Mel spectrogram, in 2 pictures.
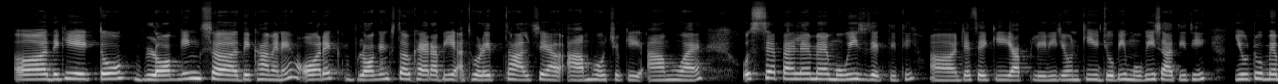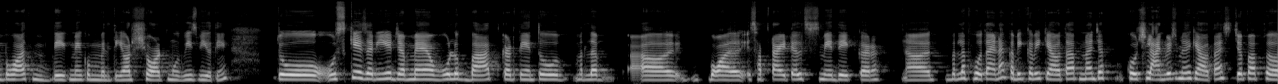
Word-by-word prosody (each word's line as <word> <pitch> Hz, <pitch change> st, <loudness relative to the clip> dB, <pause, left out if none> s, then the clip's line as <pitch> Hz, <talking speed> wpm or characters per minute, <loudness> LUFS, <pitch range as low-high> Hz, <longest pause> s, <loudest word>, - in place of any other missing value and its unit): अ, 235 Hz, +1 st, +4 dB
देखिए 255 Hz, +2 st, +3 dB
एक 245 Hz, +1 st, -1 dB
तो 250 Hz, -, +8 dB, 0.4 s
ब्लॉगिंग्स 225 Hz, +6 st, +3 dB, 0.3 s
देखा 225 Hz, +1 st, 0 dB
मैंने 220 Hz, +6 st, -1 dB, 0.2 s
और 230 Hz, +2 st, +3 dB
एक 265 Hz, +1 st, -1 dB, 0.2 s
ब्लॉगिंग्स 225 Hz, +4 st, 0 dB
तो 250 Hz, -2 st, +2 dB
ख़ैर 235 Hz, -2 st, +1 dB
अभी 225 Hz, +1 st, 0 dB, 0.2 s
थोड़े 215 Hz, -2 st, +1 dB, 0.2 s
साल 220 Hz, -4 st, +1 dB
से 235 Hz, +2 st, 0 dB
अ, 215 Hz, -, +1 dB
आम 200 Hz, 0 st, 0 dB
हो 220 Hz, -1 st, -1 dB
चुकी 210 Hz, -2 st, -5 dB
है 185 Hz, -, -6 dB, 0.2 s
आम 200 Hz, +1 st, -2 dB
हुआ 205 Hz, -1 st, 0 dB
है। 195 Hz, +7 st, -1 dB, 0.4 s
उससे 260 Hz, +4 st, +2 dB
पहले 255 Hz, 0 st, +2 dB
मैं 250 Hz, -1 st, +2 dB
मूवीज़ 230 Hz, +1 st, 0 dB
देखती 215 Hz, -1 st, -2 dB
थी। 245 Hz, -, -6 dB, 0.2 s
अ, 190 Hz, -1 st, -2 dB
जैसे 210 Hz, 0 st, -1 dB
कि 210 Hz, -1 st, -6 dB
आप 200 Hz, 0 st, -21 dB
ले 195 Hz, -1 st, -3 dB
लीजिए 210 Hz, +1 st, -4 dB
उनकी 215 Hz, +2 st, -4 dB
जो 210 Hz, 0 st, 0 dB
भी 235 Hz, +2 st, -1 dB
मूवीज़ 230 Hz, +3 st, -1 dB
आती 215 Hz, 0 st, -2 dB
थी 235 Hz, +4 st, -5 dB, 0.3 s
यूट्यूब 240 Hz, +2 st, 0 dB
में 240 Hz, -1 st, +1 dB
बहुत 230 Hz, 0 st, 0 dB, 0.2 s
देखने 215 Hz, +1 st, -1 dB
को 230 Hz, -, -4 dB
मिलती 205 Hz, -1 st, -5 dB
है 205 Hz, -, 0 dB
और 210 Hz, -, +1 dB
शॉर्ट 205 Hz, -1 st, +1 dB
मूवीज़ 215 Hz, 0 st, -4 dB
भी 210 Hz, -, -3 dB
होती 200 Hz, -, -4 dB
हैं। 280 Hz, -, -6 dB, 0.5 s
तो 235 Hz, -, +6 dB, 0.5 s
उसके 260 Hz, +5 st, +2 dB
ज़रिए 255 Hz, 0 st, +2 dB
जब 240 Hz, -2 st, +2 dB
मैं 230 Hz, 0 st, +4 dB
वो 235 Hz, -, +2 dB
लोग 245 Hz, 0 st, +1 dB
बात 220 Hz, +2 st, 0 dB
करते 230 Hz, 0 st, -1 dB
हैं 220 Hz, -, -2 dB
तो 235 Hz, +1 st, +1 dB, 0.3 s
मतलब 225 Hz, 0 st, -1 dB, 0.3 s
अ, 205 Hz, -, +2 dB, 0.4 s
ब 205 Hz, -2 st, +3 dB
सबटाइटल्स 230 Hz, +1 st, -2 dB
में 225 Hz, -2 st, -1 dB
देखकर 215 Hz, -1 st, 0 dB
अ, 220 Hz, -, -7 dB, 0.7 s
मतलब 245 Hz, +5 st, -2 dB
होता 255 Hz, -1 st, +2 dB
है 240 Hz, -, -1 dB
ना, 305 Hz, -, -1 dB
कभी-कभी 260 Hz, -3 st, -1 dB
क्या 255 Hz, -3 st, +1 dB
होता 225 Hz, +3 st, +1 dB
है -, -, +3 dB
अपना 255 Hz, 0 st, -1 dB
जब 285 Hz, +1 st, -2 dB
कुछ 255 Hz, +1 st, +3 dB
लैंग्वेज़ 255 Hz, +1 st, +1 dB
में 275 Hz, 0 st, +2 dB
क्या 255 Hz, -4 st, +1 dB
होता 220 Hz, +3 st, -2 dB
है 270 Hz, -, -1 dB
जब 250 Hz, +1 st, +1 dB
आप 260 Hz, 0 st, -1 dB
230 Hz, 215 wpm, -22 LUFS, 215-250 Hz, 0.7 s, तो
